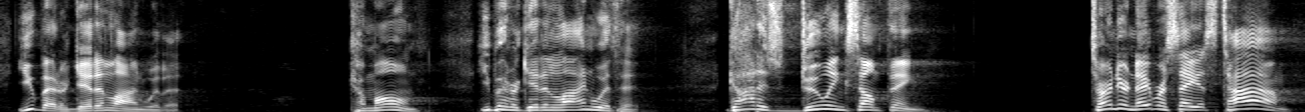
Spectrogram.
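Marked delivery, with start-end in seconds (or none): 9.0-9.6 sincere, earnest Southern accent. Telling the congregation what to say to a neighbor: southern accent. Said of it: "with a Southern accent like I did".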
